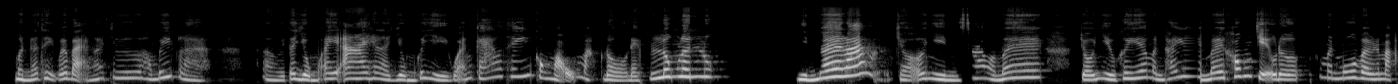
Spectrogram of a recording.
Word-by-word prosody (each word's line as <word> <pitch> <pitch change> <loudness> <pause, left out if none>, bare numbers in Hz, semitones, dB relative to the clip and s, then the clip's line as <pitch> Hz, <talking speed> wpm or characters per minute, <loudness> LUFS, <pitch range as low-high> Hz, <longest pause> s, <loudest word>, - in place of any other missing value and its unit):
Mình 225 -5 +2
nói 235 +4 -1
thiệt 260 -6 -5
với 250 +3 -1
bạn 225 -5 -3
á 235 +5 -4
chứ 295 -1 -5
hổng 240 -3 -4
biết 345 +4 -3
là, 195 -7 -7 0.5
ờ, 215 -2 -5
người 190 -1 -4
ta 250 - -1
dùng 215 -5 +2
AI 265 +4 -3 0.3
hay 270 -1 -5
là 230 - -3
dùng 200 -2 -1
cái 290 - -3
gì 200 -5 -1
quảng 250 +7 -5
cáo, 295 +6 -7
thấy 370 +3 -4
con 285 -5 -3
mẫu - - 0
mặc - - -9
đồ 195 -4 -1
đẹp 190 0 -6
lung 350 +7 +3
linh 360 -1 +5
luôn, 360 -1 -2 0.8
nhìn 220 -1 +5
mê 345 +6 +8
lắm! 415 +4 +10 0.3
Trời 210 -3 -3
ơi, 255 +3 -1
nhìn 220 -7 +2
sao 285 - -5
mà 220 - -1
mê, 310 +8 0 0.4
trời 215 - +2
ơi, 215 - +2
nhiều 240 -4 +1
khi 275 +5 -1
á 320 - -2
mình 235 -8 -3
thấy 360 +9 -7
mình 210 - -1
mê 280 +4 +1
không 360 +5 +2
chịu 240 -4 +4
được, 225 -2 0 0.2
mình 305 -4 -7
mua 295 +4 0
về 275 -4 +1
mình 245 - -1
mặc 225 - -3
260 Hz, 245 wpm, -21 LUFS, 220-310 Hz, 0.8 s, lắm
